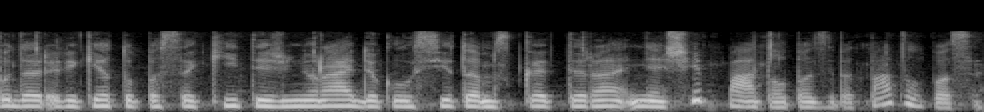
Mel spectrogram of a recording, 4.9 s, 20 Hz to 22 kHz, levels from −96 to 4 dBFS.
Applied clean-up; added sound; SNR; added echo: none; none; none; none.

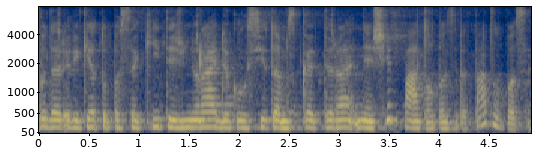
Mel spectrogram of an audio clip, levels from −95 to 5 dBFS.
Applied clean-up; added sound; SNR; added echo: none; none; none; reverberation time 1.9 s.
